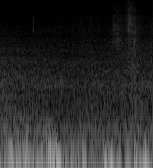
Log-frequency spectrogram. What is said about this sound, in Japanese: ちょっとね波浜辺でだいぶね海の近くなんで波の音がでかいかもしれませんね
